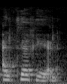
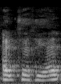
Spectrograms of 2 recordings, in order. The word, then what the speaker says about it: Alter Real: chez Alter Real euh j'ai demandé la prononciation on peut le dire de toutes les manières possibles mais l'éditrice m'a dit que c'était alè Réal bref de bas donc je dis altter Réal et non plus altter RIL comme je disais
